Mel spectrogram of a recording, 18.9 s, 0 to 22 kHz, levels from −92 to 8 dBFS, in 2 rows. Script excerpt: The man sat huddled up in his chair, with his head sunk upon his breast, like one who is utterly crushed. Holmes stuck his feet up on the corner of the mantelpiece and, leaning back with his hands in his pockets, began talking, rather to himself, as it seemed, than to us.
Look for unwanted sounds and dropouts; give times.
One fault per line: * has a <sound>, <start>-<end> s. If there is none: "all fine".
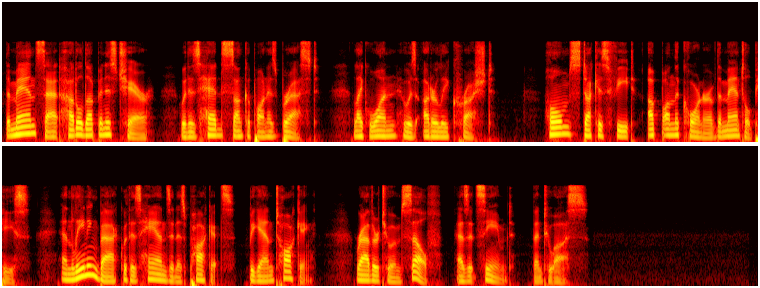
all fine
